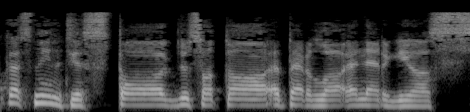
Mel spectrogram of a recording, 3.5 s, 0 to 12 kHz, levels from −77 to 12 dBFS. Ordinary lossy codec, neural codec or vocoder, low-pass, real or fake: MP3, 32 kbps; codec, 32 kHz, 1.9 kbps, SNAC; 10.8 kHz; fake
